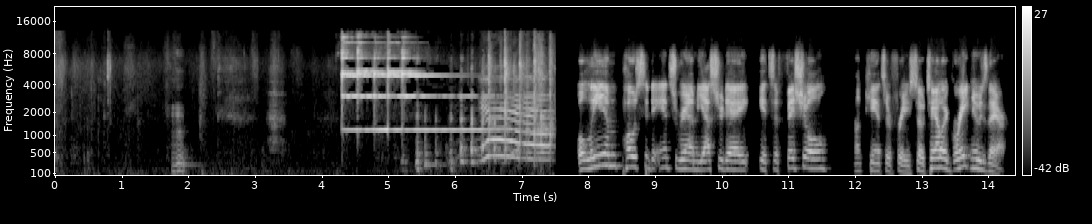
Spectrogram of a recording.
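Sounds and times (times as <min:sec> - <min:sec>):
speech: 0:01.8 - 0:02.1, 0:07.9 - 0:14.3
hand bell rung by a patient finishing cancer treatment: 0:04.3 - 0:06.9.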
